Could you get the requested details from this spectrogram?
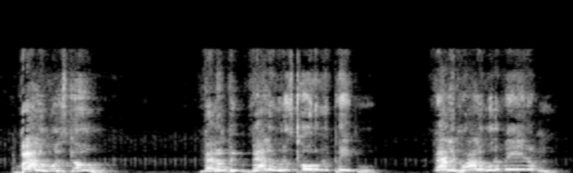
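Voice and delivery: rising mockery. Real, not acted. Building mocking claims.

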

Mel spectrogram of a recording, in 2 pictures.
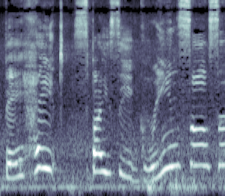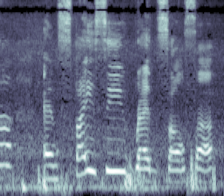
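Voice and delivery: plain reading voice

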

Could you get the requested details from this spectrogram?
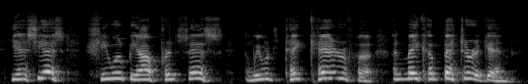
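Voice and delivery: put-on high, happy girl's voice; bubbling over with delight; delighted young girl. A narrator's reading. Girl delighted about the rescued goose, high happy voice.

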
